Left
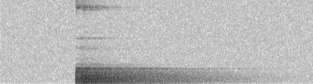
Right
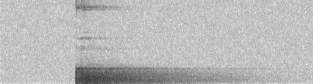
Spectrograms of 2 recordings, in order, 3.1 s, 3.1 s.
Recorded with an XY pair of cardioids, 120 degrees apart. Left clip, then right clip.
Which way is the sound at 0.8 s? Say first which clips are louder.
Even; 15° right.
